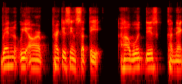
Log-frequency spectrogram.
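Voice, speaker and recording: A man at medium pitch, speaking at a fairly slow pace. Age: 60s. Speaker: Buddhist teacher. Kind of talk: lecture Q and A. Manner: halting.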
